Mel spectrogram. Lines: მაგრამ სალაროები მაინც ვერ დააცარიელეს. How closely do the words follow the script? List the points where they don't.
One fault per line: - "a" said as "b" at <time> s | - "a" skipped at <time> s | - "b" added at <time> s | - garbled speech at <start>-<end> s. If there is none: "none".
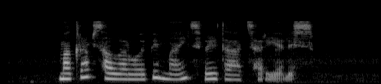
none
